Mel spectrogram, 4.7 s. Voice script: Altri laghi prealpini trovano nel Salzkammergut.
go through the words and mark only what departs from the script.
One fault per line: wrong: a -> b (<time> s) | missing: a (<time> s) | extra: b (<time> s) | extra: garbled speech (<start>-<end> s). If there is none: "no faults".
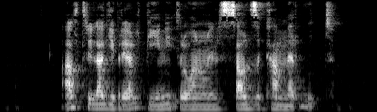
no faults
